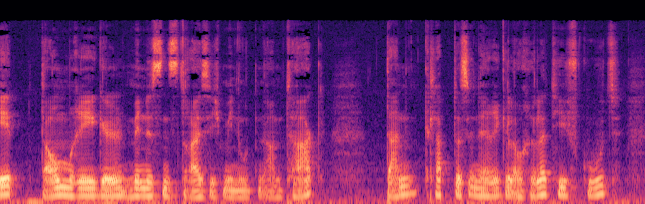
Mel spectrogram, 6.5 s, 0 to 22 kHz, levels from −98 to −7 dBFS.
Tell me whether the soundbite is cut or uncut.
uncut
